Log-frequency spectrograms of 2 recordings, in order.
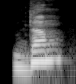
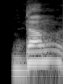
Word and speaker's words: dumb: Dumb. Dumb. When you are pronouncing dumb try as far as possible not to pronounce the B in it. Like if you have comb, tomb, dumb.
